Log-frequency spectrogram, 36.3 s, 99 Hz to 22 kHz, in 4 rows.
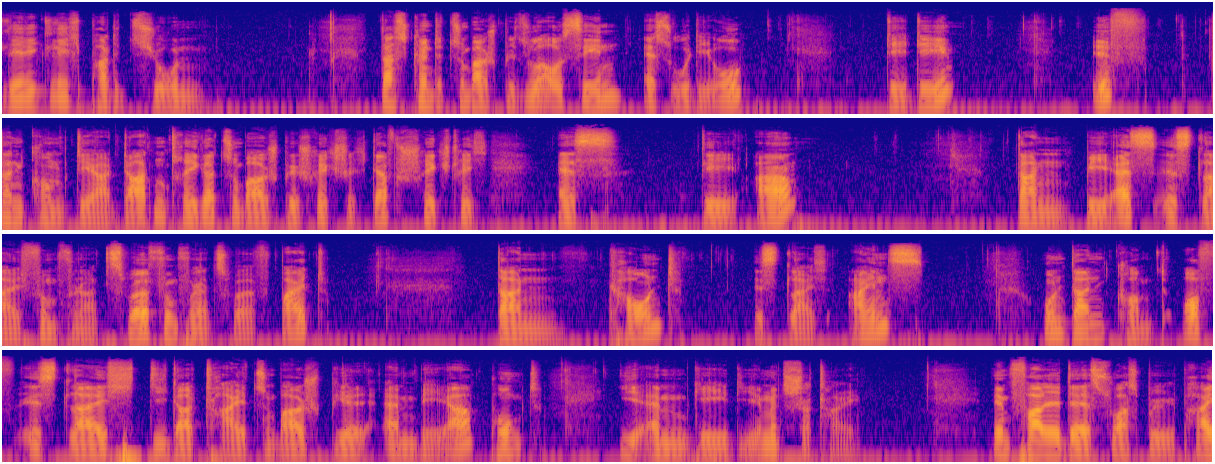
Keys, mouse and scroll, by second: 3.8-5.7 typing, 7.2-10.8 typing, 11.9-13.4 typing, 15.6-18.8 typing, 19.9-23.9 typing, 25.6-27.3 typing, 29.7-32.3 typing.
